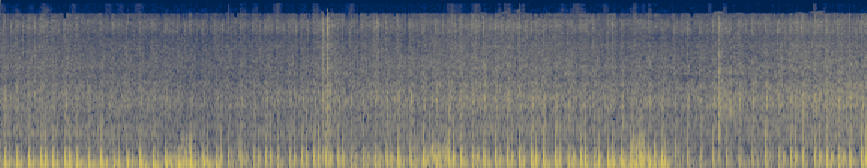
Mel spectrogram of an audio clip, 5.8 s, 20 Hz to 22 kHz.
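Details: Abandoned 2001 Suzuki SV650S V-twin, just revived: ragged clattery idle hunting up and down instead of holding steady; runs rough, still needs work, cause not identified.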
